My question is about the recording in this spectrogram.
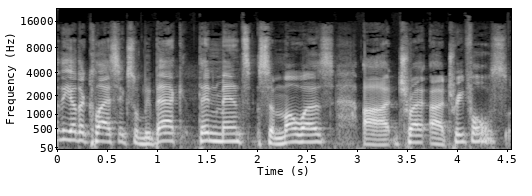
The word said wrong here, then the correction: Trefoils: I don't know how you say it. Oh, Trefoils.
